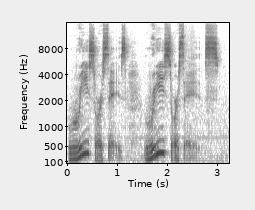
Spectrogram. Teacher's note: when you're reading this word, the stress goes on re.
